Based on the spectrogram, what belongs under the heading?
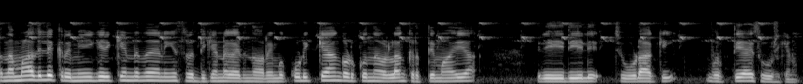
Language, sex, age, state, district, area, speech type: Malayalam, male, 30-45, Kerala, Palakkad, urban, spontaneous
